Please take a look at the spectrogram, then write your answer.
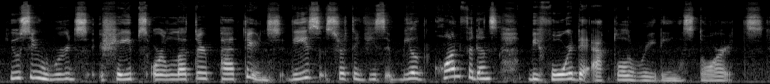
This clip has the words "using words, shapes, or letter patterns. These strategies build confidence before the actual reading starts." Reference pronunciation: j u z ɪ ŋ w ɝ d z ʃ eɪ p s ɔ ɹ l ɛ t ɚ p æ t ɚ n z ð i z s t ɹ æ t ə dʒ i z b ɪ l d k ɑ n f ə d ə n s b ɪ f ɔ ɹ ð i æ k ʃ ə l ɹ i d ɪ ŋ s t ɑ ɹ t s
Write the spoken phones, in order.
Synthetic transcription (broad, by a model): j u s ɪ ŋ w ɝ d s ʃ eɪ p s ɔ ɹ l ɛ t ɚ p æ t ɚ n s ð i s t ɹ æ t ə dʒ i s b ɪ l d k ɑ n f ə d ə n s b ɪ f ɔ ɹ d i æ k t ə l ɹ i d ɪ ŋ s t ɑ ɹ t s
